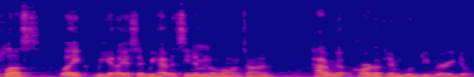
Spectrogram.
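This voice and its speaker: Amid noticeable background noise and audible room echo, a man talks at a very fast pace with lively intonation. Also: fairly high pitch for a man. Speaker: gaming youtuber. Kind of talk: casual video commentary. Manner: stuttering today.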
